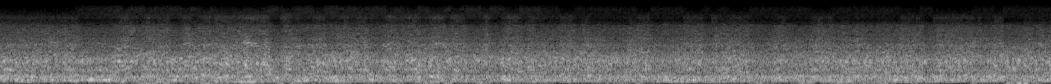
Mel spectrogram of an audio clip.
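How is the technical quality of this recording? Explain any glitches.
The speech is marred by three brief glitches from damaged data in a compressed stream, at 2.80–2.85, 7.10–7.15 and 9.32–9.37 s. Each time the decoder misreads corrupt frames and loses sync, producing a short glitch that shows as a brief disturbance on a spectrogram.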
